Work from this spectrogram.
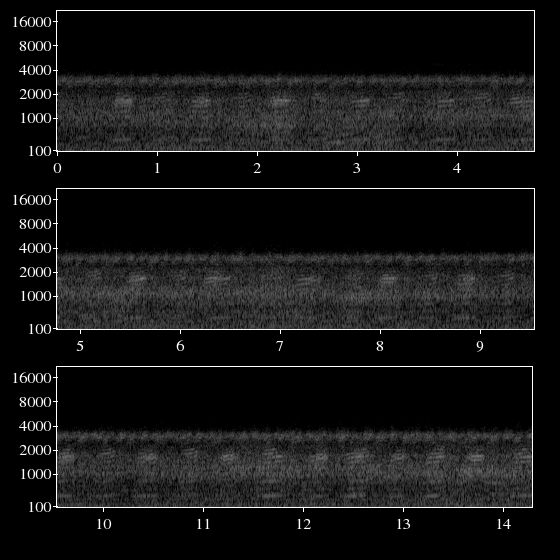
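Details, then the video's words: Dense chorus of frogs filling the dark at dawn during Korea's rainy season near the Deokso IC expressway interchange, light fog and low traffic; rhythmic, overlapping croaking pulses repeat constantly, numbers hard to judge. "장마 중인 새벽 고속도로 덕소IC에 어둠을 가득 채운 개구리 소리"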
